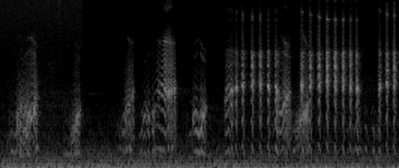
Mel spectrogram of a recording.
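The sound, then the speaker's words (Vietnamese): Croaking of many large frogs, bigger than a hand, swarming and climbing over one another in a grave pit. Scattered uneven calls give way to a loud, rapid run of regular pulsed croaks. “Số lượng ếch nhiều đến mức mà chúng phải lúc nhúc bò lên nhau. Chính vì thế mới phát ra những âm thanh nhóp nhép,”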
